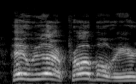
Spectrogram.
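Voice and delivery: quick, high, loud retold call. Security calls over actors in police uniforms, calling out. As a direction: imitate an urgent call for backup.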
